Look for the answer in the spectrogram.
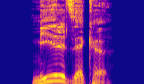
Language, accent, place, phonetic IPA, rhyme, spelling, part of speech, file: German, Germany, Berlin, [ˈmeːlˌzɛkə], -eːlzɛkə, Mehlsäcke, noun, De-Mehlsäcke.ogg
- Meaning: nominative/accusative/genitive plural of Mehlsack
